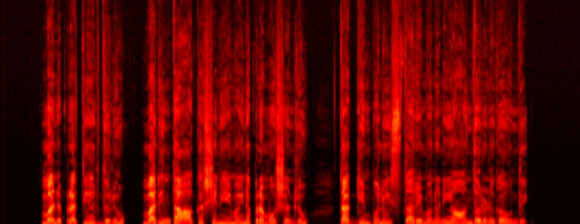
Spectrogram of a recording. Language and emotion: Telugu, fearful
